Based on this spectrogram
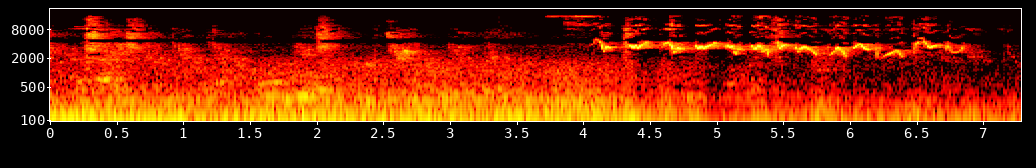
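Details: A captive ultramarine grosbeak in Campo Grande, Rio de Janeiro, gives a quick, sweet warbled phrase of clear rising and falling notes over a low background hum and faint chirps.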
